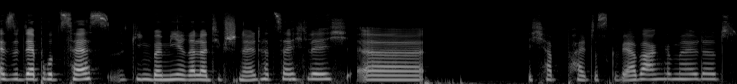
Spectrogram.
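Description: A woman speaks fairly slowly in a fairly high pitch with monotone, flat intonation. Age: 20s. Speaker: podcast co-host, video producer. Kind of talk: casual chat.

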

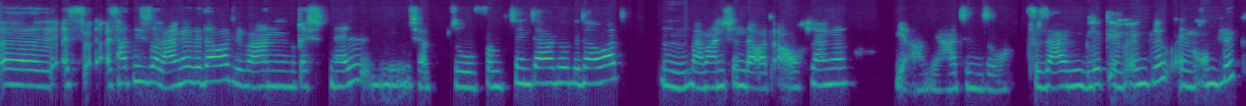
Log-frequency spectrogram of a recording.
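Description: Speaking very slowly in an Arabic accent, a woman uses a high pitch with fairly even intonation. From Syria, Damascus. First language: Arabic (speaking German). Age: 20s. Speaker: musician and music teacher. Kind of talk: casual interview chat. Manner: halting, many fillers.

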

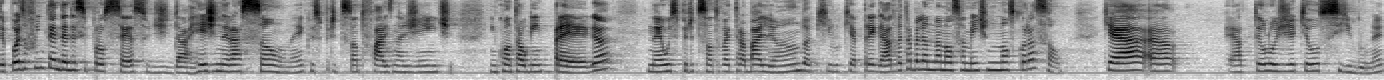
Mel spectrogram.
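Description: Fairly high in pitch, a woman talks fairly quickly in a normal speaking voice, with ordinary pitch variation and big swings in loudness. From Rondônia, Brazil (Presidente Médici). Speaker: missionary. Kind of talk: casual interview. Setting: studio.

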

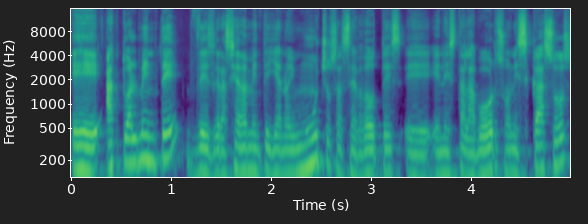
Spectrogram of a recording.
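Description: On a very clean recording with a silent background, a man with an unremarkable speaking voice and fairly high pitch talks at a moderate pace with hardly any pauses and ordinary pitch variation. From Mexico, Guadalajara. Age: 30s. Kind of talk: interview.

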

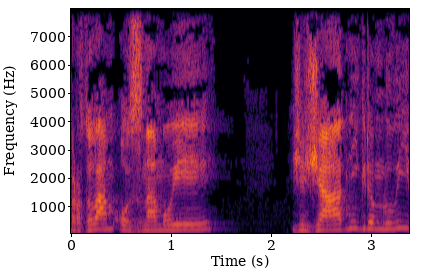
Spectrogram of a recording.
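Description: Against a quiet background, a man with a high pitch talks at a fairly slow pace with ordinary pitch variation. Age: young. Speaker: congregation member reading scripture. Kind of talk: reading aloud.

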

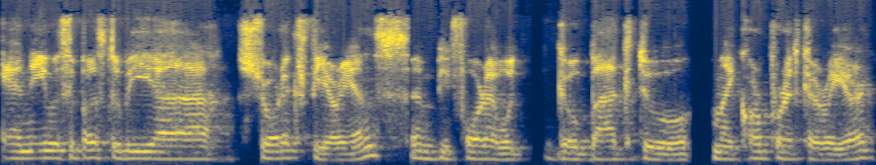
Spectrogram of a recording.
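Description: Speaking with an Argentine accent, a man holds a medium pitch, a moderate pace, fairly even intonation and very even loudness. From Buenos Aires, Argentina. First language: Spanish. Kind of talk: podcast interview.

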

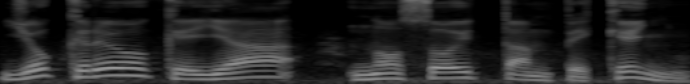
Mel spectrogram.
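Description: Very slow in pace, a man speaks with a fairly high pitch and lively intonation. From Guatemala. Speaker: storyteller. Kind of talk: storytelling. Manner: slow, clear.

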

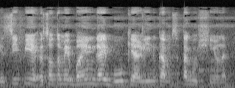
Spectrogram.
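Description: The speaker is a man. There is noticeable background noise. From Brazil, Bahia (Camaçari). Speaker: podcast co-host. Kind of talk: casual chat.

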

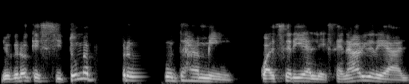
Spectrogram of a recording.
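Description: A man with lively intonation at a fairly slow pace. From Venezuela, Caracas. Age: 40s. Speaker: investor and financial analyst. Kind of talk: interview. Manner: halting, many repetitions.

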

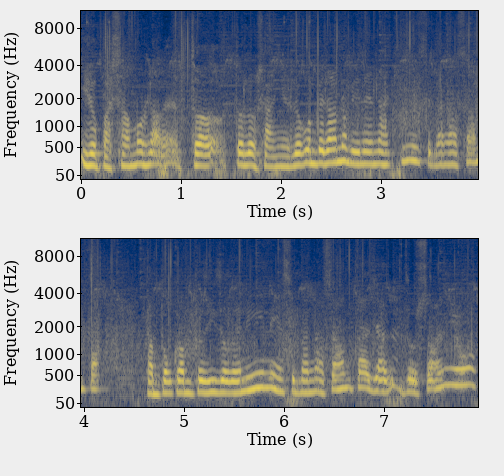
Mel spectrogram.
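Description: Over noticeable background noise, a woman speaks at a fairly quick pace with very wide pitch swings. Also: medium pitch for a woman. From Badajoz, Extremadura. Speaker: widow interviewee. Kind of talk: casual interview.

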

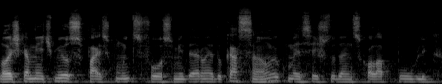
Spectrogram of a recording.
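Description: A man talks at a very fast pace, his pitch sitting at a medium level. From Piauí, Brazil. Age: 30s. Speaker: regional government official and politician. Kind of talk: interview.

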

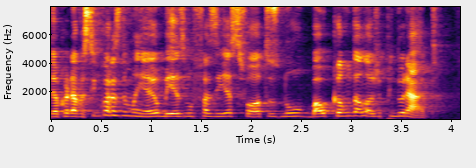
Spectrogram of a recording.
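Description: Noticeable background noise sits under the voice. The delivery is fairly quick. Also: woman. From Brazil, Campo Grande. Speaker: business owner. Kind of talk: casual interview.

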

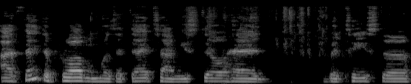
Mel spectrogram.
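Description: An unremarkable speaking voice from a man with an American accent, fairly high-pitched, with fairly even intonation. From Philadelphia, US. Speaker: podcast host. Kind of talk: casual chat.

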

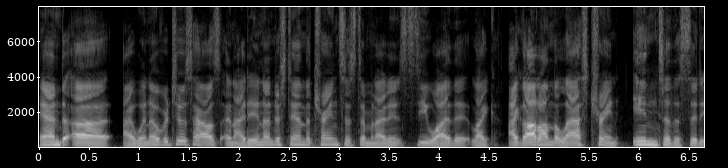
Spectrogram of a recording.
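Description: An ordinary speaking voice with fairly even intonation and hardly any pauses is heard in a very clean recording with a silent background. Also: man, fairly high pitch for a man, fairly quick pace. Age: 30s. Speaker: podcast guest, fellow podcaster. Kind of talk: casual chat.

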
